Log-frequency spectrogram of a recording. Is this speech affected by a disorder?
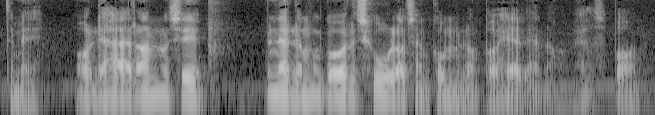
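Yes: aphasia after brain injury; hit by car at age seven, no diagnosis given, right hand difficulty, memory gaps; word-finding difficulty, circumlocution, could not speak at first after injury.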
